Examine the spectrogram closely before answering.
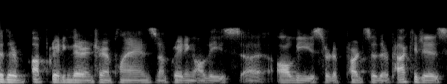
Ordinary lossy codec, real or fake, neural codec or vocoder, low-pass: Opus, 16 kbps; real; none; 5.4 kHz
